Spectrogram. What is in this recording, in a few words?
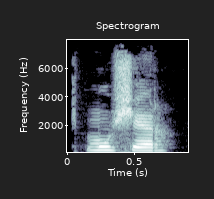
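"мусер", Komi, female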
